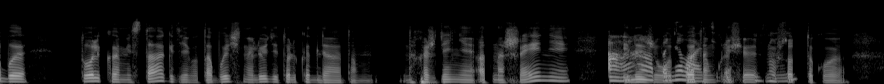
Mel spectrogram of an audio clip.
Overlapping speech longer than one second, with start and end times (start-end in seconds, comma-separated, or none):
6.2-8.0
